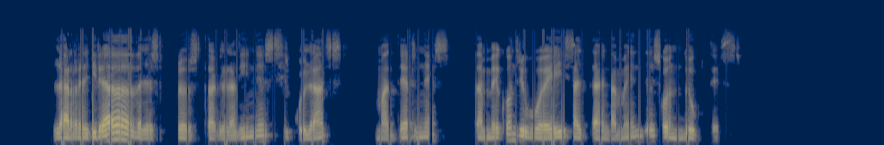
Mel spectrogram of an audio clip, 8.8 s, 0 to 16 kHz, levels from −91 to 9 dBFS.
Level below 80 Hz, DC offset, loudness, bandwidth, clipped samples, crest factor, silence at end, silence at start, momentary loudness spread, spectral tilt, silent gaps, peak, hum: -60 dBFS; under 0.1%; -29 LUFS; 7.6 kHz; under 0.1%; 22 dB; 1.5 s; 0.55 s; 13 LU; -6 dB/octave; 1.65-1.77 s, 3.47-3.74 s, 4.50-4.73 s, 7.02-7.08 s; -8 dBFS; none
